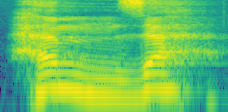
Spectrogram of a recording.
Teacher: হামজা হরফটির উচ্চারণের স্থান হায়ের মতোই। হা হরফটি যেখান থেকে আমরা উচ্চারণ করেছি একই জায়গা থেকে আমরা হামজা হরফটি উচ্চারণ করব হলকের শুরু হতে। আপনারা আমার সাথে বলুন, হামজাহ।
